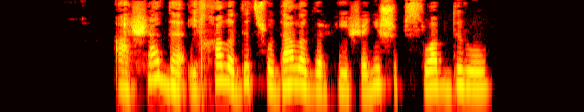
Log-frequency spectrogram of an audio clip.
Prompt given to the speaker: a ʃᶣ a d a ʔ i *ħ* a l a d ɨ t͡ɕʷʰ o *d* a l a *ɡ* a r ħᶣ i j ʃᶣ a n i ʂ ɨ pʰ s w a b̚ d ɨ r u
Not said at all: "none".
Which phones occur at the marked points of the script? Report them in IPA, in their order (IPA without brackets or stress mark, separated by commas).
χ, d, ɡ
